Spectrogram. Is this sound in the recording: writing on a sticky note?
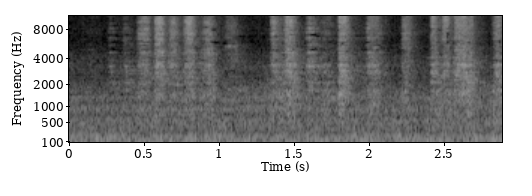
yes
